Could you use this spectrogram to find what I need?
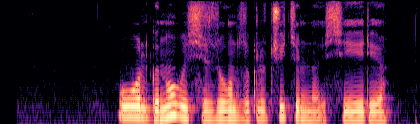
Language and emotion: Russian, sad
